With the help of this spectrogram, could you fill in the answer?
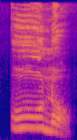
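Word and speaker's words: uno: শিখিয়ে নেই যারা ভুলে গিয়েছেন আজকে শুধু বাংলাতে উচ্চারণ দেব যেমন এক এটাকে ইতালিয়ান ভাষাতে বলা হয় উনো উনো মানে হচ্ছে এক বা ইংরেজিতে আমরা যেটাকে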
